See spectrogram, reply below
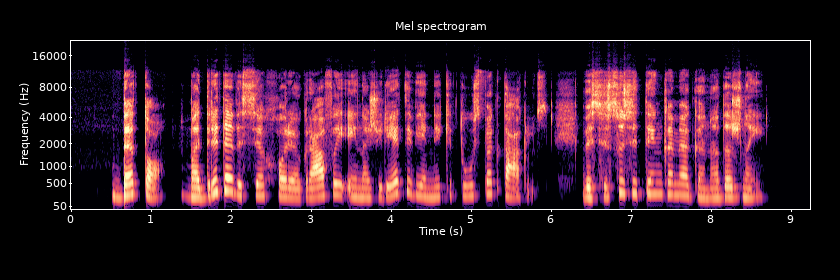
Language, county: Lithuanian, Vilnius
